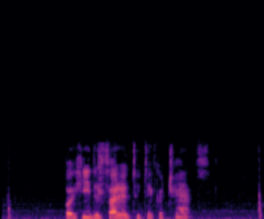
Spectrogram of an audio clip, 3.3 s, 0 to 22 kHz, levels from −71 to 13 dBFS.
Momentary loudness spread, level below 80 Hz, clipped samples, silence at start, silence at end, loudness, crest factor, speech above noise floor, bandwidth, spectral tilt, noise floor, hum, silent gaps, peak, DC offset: 25 LU; -64 dBFS; under 0.1%; 0.1 s; 0 s; -20 LUFS; 22 dB; 30 dB; 8.2 kHz; -3.5 dB/octave; -51 dBFS; none; none; -2 dBFS; under 0.1%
